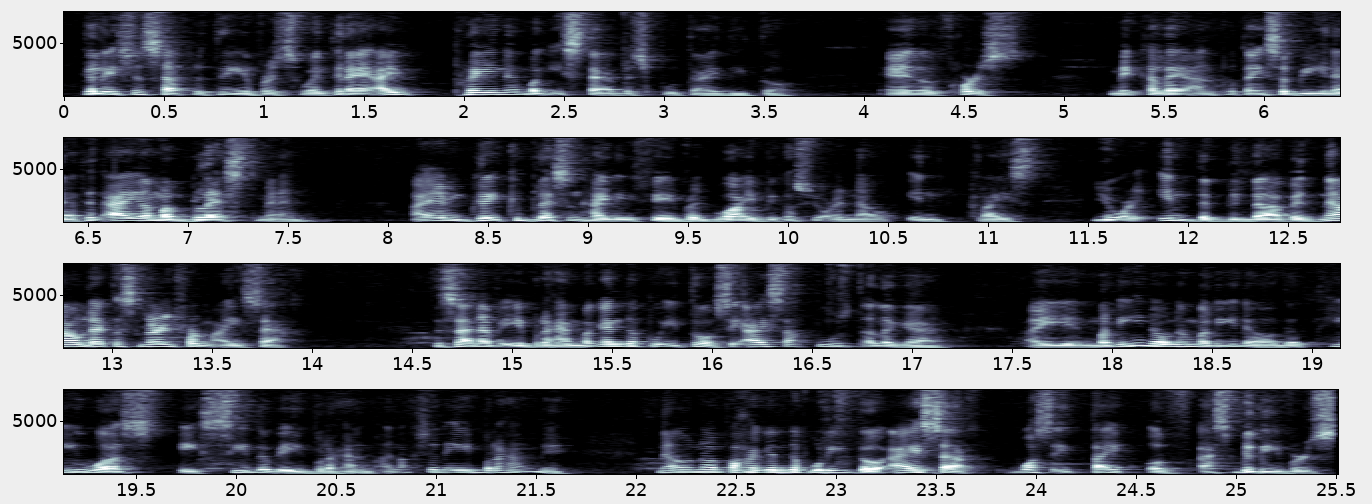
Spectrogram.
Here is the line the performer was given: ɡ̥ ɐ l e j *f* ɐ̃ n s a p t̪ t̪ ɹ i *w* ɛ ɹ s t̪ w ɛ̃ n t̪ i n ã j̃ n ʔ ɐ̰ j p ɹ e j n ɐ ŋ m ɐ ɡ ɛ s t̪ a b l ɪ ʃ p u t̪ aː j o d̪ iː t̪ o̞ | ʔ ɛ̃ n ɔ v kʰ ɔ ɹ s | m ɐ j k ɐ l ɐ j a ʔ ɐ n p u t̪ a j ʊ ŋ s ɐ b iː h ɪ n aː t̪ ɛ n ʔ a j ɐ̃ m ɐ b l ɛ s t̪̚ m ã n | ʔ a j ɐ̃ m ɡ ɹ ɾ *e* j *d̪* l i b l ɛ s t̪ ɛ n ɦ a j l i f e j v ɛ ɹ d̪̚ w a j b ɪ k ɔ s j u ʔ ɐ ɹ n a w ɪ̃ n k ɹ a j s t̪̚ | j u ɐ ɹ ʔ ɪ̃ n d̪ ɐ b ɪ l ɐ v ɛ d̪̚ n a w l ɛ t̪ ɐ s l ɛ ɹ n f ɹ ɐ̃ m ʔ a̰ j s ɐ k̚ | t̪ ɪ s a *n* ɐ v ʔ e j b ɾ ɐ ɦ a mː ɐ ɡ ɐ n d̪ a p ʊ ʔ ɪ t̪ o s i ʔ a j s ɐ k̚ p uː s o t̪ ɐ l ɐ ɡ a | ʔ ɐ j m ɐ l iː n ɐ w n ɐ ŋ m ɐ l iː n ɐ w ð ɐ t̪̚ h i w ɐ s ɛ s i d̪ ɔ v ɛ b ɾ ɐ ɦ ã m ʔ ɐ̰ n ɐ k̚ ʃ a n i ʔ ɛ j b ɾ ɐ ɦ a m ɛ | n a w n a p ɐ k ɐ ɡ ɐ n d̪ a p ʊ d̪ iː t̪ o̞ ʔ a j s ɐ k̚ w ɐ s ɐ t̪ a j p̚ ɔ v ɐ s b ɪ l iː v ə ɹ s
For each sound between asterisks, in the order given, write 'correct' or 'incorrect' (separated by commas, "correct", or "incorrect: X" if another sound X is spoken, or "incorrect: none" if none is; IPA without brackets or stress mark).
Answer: incorrect: ʃ, incorrect: v, correct, incorrect: t̪, correct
